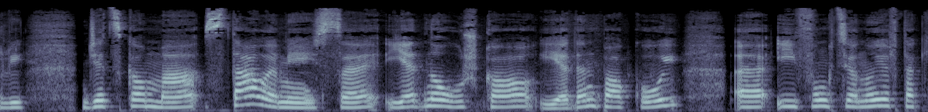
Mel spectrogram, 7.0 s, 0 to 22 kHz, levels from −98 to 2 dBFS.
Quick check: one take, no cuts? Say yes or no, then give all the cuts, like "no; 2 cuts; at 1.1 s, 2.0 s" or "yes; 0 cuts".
yes; 0 cuts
